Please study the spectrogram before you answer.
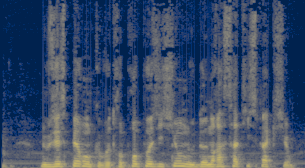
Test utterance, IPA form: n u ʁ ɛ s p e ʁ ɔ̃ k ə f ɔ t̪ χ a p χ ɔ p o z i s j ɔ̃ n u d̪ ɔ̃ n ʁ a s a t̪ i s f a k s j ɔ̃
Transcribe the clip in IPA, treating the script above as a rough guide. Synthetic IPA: n u z ɛ s p e ʁ ɔ̃ k ə v ɔ t̪ χ ə p χ ɔ p o z i s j ɔ̃ n u d̪ ɔ n ʁ a s a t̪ i s f a k s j ɔ̃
